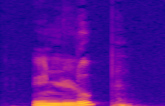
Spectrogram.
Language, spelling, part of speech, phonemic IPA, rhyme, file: French, loupe, noun, /lup/, -up, Fr-loupe.ogg
- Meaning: 1. magnifying glass 2. loupe 3. wen (a cyst on the skin) 4. burl, a growth on the side of a tree 5. laziness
